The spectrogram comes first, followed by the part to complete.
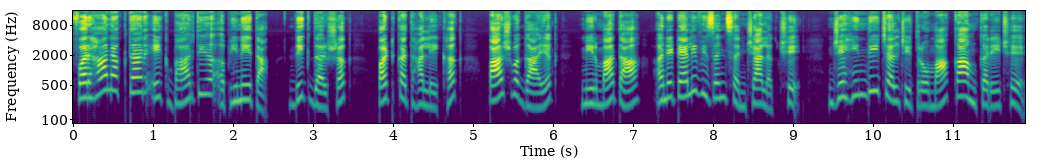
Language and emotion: Gujarati, neutral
